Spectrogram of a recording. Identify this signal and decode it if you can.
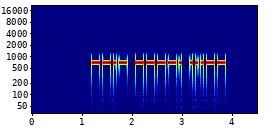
Morse code, heard as a keyed tone, about 22 wpm, 700 Hz. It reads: Q93
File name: practice / 22wpm / Three Letter-Number Combinations - 22wpm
